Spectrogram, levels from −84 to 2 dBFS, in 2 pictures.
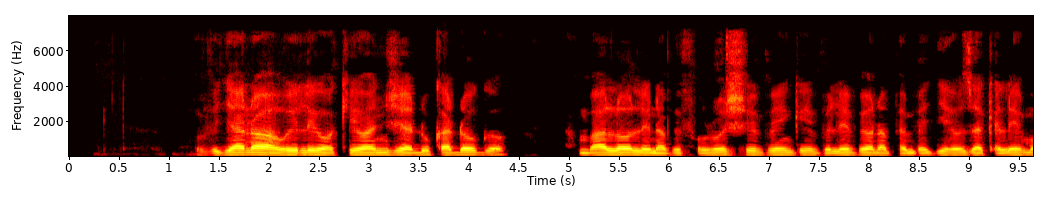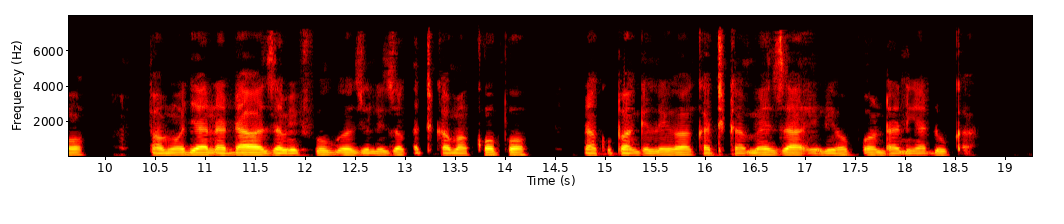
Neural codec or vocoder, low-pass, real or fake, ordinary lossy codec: vocoder, 22.05 kHz, 80 mel bands, Vocos; 7.2 kHz; fake; AAC, 32 kbps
